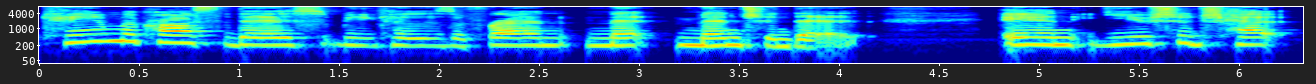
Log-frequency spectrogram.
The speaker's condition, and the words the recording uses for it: Stuttering. We never know if I'm going to be stuttering a lot more or not.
